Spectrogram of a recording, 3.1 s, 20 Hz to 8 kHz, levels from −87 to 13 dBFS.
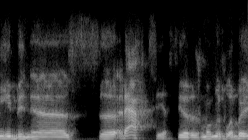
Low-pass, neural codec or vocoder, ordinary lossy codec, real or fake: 7.2 kHz; codec, 16 kHz, 8 kbps, FunCodec, trained on LibriTTS, 25 frames a second; Opus, 32 kbps; fake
